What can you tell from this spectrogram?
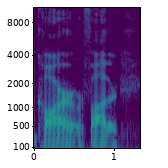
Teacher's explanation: You really have to train the muscles for that long a sound like in car or father, you need that wide open a sound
